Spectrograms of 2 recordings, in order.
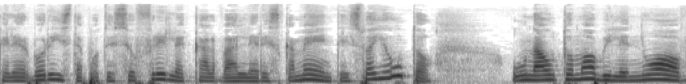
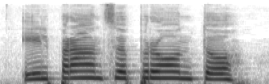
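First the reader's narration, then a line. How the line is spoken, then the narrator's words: Angry aunt shouting from inside. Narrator (Italian): gridò dall'interno l'arrabbiata zia Lili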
